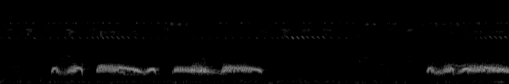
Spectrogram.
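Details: Spotted dove used for luring birds gives a soft, throaty coo phrase of three wavering notes, then a pause, then the phrase starts again, backed by a faint steady high buzzing.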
